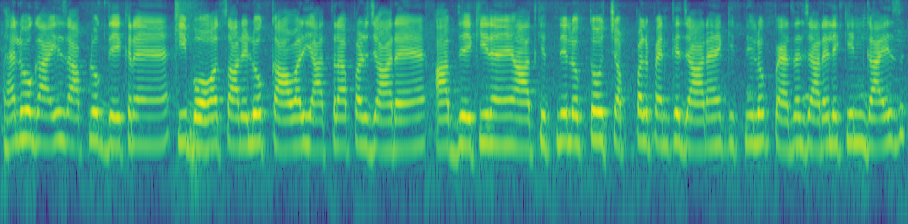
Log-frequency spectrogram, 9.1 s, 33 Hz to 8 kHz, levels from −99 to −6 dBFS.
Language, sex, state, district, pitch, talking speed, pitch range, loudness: Hindi, female, Uttar Pradesh, Muzaffarnagar, 230 Hz, 270 wpm, 225-245 Hz, -16 LUFS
